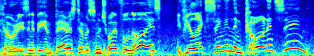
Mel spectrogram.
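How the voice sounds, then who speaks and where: An actor voicing a brash, playful and encouraging pirate captain in a video game, with theatrical delivery. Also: male voice, high voice, expressive, brisk, background noise.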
